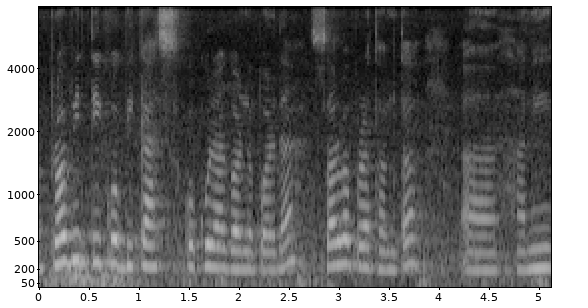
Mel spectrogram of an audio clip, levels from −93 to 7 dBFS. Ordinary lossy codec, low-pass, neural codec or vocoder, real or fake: none; none; none; real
